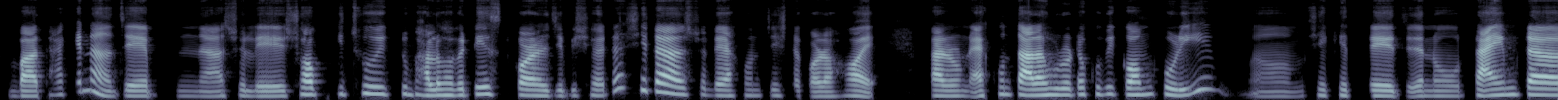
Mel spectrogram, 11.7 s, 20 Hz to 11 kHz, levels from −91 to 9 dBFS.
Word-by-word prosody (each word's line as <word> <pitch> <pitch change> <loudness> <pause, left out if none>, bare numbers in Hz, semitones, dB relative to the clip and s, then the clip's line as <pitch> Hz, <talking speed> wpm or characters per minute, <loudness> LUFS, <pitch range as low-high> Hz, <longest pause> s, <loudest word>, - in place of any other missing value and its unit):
বা 165 - +6 0.2
থাকে 215 +7 -10
না 310 - +2 0.2
যে, 170 -1 0 0.5
আ - - -2
আসলে 165 -1 -7 0.3
সবকিছু 215 +2 -2 0.2
একটু 220 +2 -12
ভালোভাবে 190 +1 0
টেস্ট 230 0 -2
করার 185 -2 +4
যে 175 - -9
বিষয়টা 180 +1 -8
সেটা 330 -5 +2 0.2
আসলে 210 -3 -11
এখন 185 +1 -17
চেষ্টা 180 -1 -15
করা 155 0 -1
হয়। 170 -5 +2 0.4
কারণ 170 -1 +3 0.2
এখন 225 +6 -10
তাড়াহুড়োটা 205 +2 +6
খুবই 225 0 -8
কম 210 0 +4 0.2
করি। 195 0 -1 0.5
আম 155 0 -16 0.2
সেক্ষেত্রে 180 -1 -5 0.3
যেন 165 0 -5 0.3
টাইমটা 210 +3 +7
190 Hz, 150 wpm, -24 LUFS, 175-215 Hz, 0.5 s, টাইমটা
